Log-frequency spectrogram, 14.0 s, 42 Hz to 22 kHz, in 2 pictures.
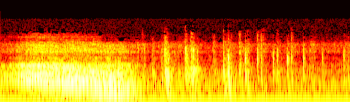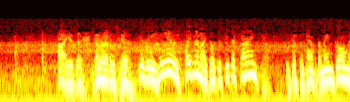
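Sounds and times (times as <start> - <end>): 
car engine rumbling as the car is driven out to an arena: 0.0 - 13.2
scattered clicks, thumps and knocks: 2.9 - 6.2
speech: 8.2 - 14.0.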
